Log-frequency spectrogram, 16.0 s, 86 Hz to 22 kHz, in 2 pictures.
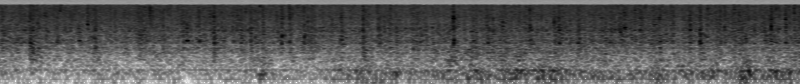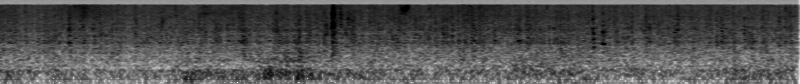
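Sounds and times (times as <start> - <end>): rain falling with drips: 0.0 - 16.0
distant thunder rumble: 3.6 - 16.0.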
